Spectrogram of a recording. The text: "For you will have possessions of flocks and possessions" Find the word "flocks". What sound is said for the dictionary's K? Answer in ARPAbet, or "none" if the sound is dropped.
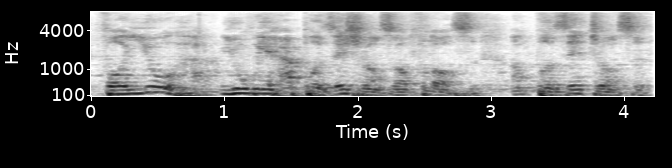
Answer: none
